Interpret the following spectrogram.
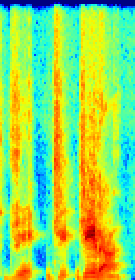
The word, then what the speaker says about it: Gina: We know that Jean, my apologies for, I always want to say her name is Janine, but it's Gina Williams declared.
